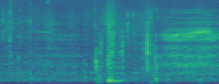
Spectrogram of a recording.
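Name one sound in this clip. A man handles food with crinkling, clacking sounds up close.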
